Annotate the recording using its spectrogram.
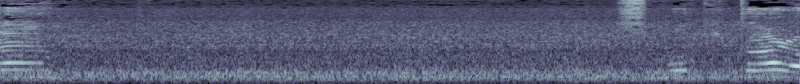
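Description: Steady road and engine noise inside a moving car's cabin: an even low hum.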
